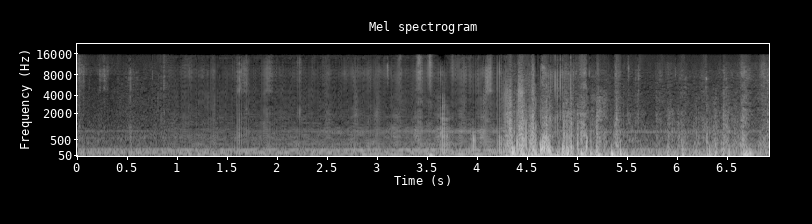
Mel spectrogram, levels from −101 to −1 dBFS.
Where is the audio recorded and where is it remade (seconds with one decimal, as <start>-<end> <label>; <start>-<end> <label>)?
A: 0.0-0.9 recorded; 0.9-4.3 remade; 4.3-6.9 recorded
